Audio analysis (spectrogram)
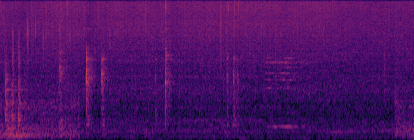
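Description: Onions and garlic sizzle in a hot pan, with a few sharp clinks of a utensil stirring.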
